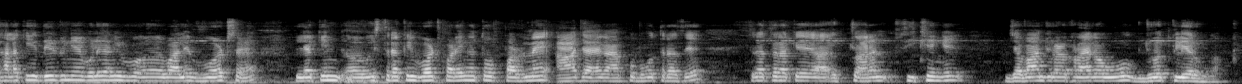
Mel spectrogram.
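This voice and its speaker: A man teaching English pronunciation in a slow, explanatory way, spelling out words letter by letter. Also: fairly high pitch. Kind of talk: Hindi-language spoken lesson.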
